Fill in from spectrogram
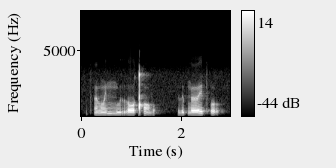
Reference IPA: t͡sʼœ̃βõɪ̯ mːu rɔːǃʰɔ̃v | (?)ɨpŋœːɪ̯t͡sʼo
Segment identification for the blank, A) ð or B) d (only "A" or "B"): A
